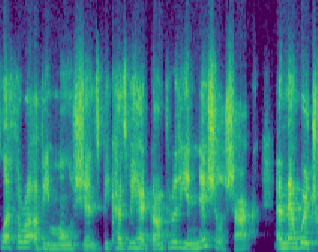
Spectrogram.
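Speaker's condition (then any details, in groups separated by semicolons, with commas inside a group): No condition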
